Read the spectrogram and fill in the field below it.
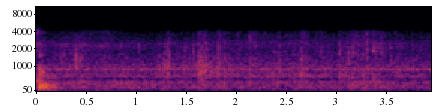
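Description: A sheet of paper rustles as it is turned.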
